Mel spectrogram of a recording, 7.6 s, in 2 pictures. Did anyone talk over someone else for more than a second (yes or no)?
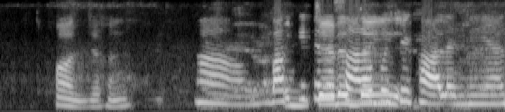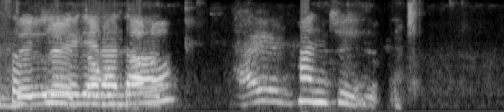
yes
